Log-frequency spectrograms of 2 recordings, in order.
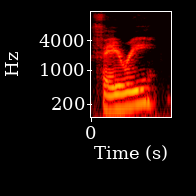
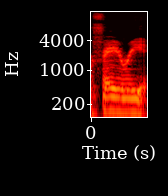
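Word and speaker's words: Feyre: I think it's like Fairy. That's what I'm going with. If I'm wrong, I'm so sorry.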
